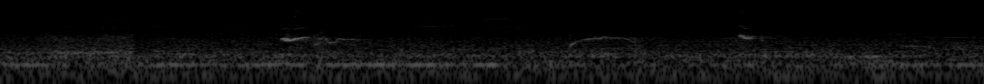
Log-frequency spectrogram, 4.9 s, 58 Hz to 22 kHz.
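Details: Scottish Fold kittens born July 22, 2012, in their first month of life, cared for by mother cat Coco indoors; faint, thin, high mews, two short ones about two seconds apart with an arched mew between, over steady room hiss.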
